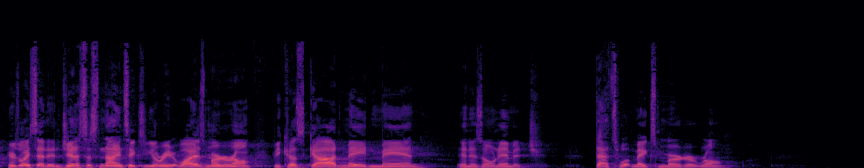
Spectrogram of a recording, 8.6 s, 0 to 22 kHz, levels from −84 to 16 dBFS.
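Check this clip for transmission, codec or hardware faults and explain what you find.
No transmission, codec or hardware faults.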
